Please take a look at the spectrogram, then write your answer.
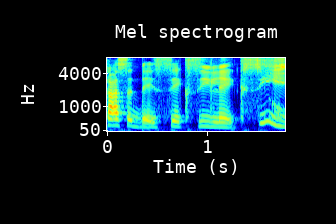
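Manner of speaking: attempted French accent. Joking about Lexi's new place: fake French accent. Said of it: "we made the accent French".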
